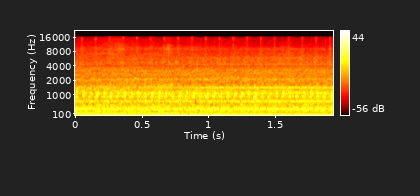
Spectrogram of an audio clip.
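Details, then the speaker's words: Yamaha NMAX scooter with an ACG starter and a snapped cam chain; cranking gives an even, fast fan-like whir with no firing or compression pulses, and no air comes out of the exhaust. "di bagian knalpot di sini pak tuh tidak mengeluarkan udara ataupun ada hembusan ini bersuarat namun mesin seperti tidak gerak Pak ya tuh"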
